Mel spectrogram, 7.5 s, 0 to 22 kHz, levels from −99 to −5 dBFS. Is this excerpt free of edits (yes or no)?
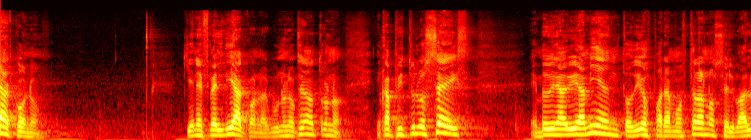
no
